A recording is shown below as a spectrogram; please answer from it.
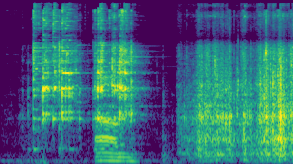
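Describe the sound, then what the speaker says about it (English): Cups and spoons clink and rattle while coffee is made, with close, busy ceramic and metal knocks, followed by a steady rushing pour or hiss. "I'm making up coffee this morning."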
